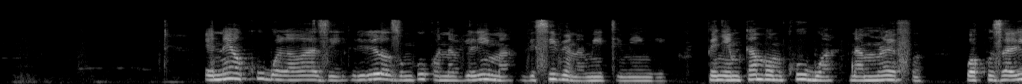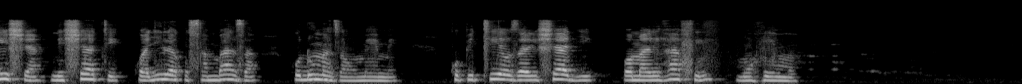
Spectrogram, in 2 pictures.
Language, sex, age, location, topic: Swahili, female, 18-24, Dar es Salaam, government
